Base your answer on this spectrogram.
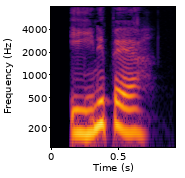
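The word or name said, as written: ENEBÆRRET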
